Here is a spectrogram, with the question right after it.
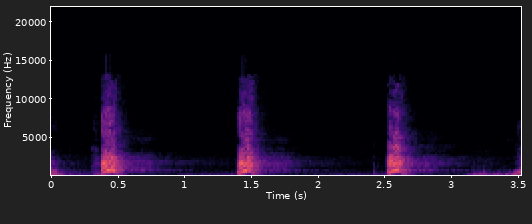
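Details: An angry dog gives three sharp, loud barks spaced about one second apart, each a short burst with a brief tail, and the gaps between them are quiet.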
